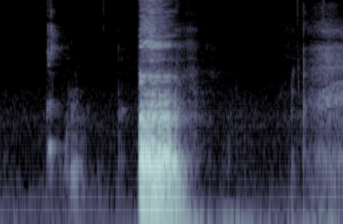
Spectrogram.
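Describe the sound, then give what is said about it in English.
A few faint sipping sounds of someone drinking water, then a loud, raspy throat-clearing exhale after the drink that fades out, with no talking. “Let me drink a drink of water real quick.”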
